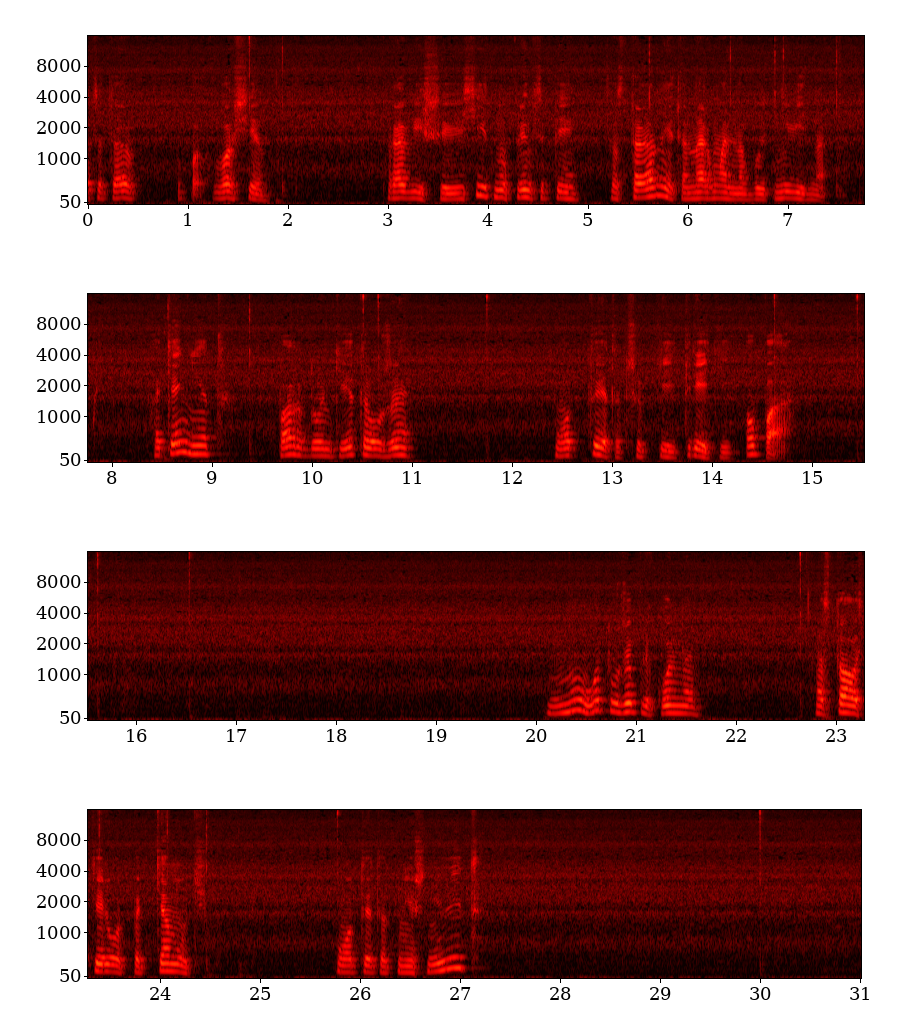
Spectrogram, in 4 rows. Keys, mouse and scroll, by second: 2.0-5.6 middle drag, 6.5 middle click, 7.0 middle click, 8.6 middle click, 10.6 click, 11.9-14.8 drag, 15.5 click, 16.8-22.9 drag, 23.0 middle click, 24.1 middle click, 25.9-30.1 drag.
